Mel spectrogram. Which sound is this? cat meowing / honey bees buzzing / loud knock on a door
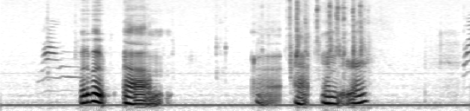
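cat meowing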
